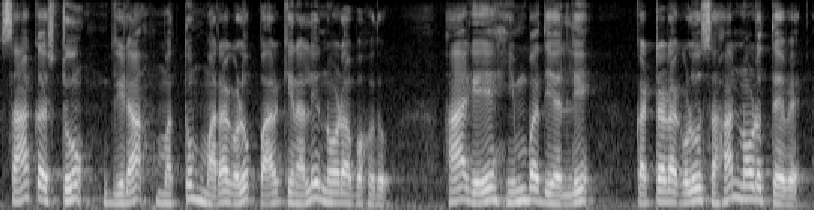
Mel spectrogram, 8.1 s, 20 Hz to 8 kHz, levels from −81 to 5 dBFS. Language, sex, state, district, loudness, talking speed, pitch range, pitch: Kannada, male, Karnataka, Bangalore, -15 LUFS, 80 wpm, 135-170 Hz, 150 Hz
